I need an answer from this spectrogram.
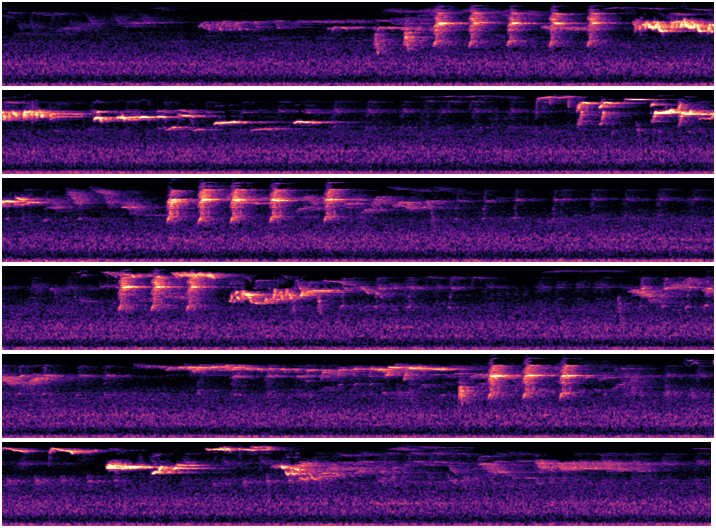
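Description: Songbirds singing: short phrases of quick chirps and rapid trills that come and go every few seconds, over a faint steady background hiss.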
